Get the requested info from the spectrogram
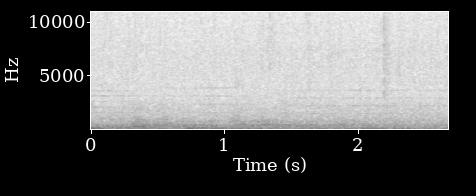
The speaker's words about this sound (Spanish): experimentó una tormenta tan violenta que sintió un pánico horrendo fue tal el terror que vivió durante ese momento que juró a Dios, tal vez de manera impulsiva, que si lograba salir vivo de esa tempestad inmersa en truenos, se convertiría en monje.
